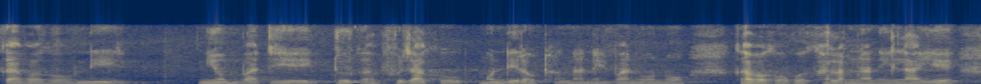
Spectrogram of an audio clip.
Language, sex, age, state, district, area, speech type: Bodo, female, 45-60, Assam, Kokrajhar, rural, spontaneous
